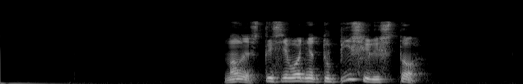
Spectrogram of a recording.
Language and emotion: Russian, angry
